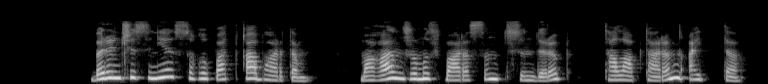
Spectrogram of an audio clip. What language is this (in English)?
Kazakh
